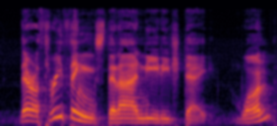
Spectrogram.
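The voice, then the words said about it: Matthew McConaughey impression. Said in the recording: “I'm gonna get Matthew McConaughey's speech up, and I'm gonna do it in his accent.”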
